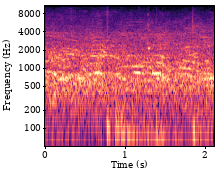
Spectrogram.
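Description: A basketball being dribbled on a hardwood court under steady arena crowd noise, with several short sneaker squeaks.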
